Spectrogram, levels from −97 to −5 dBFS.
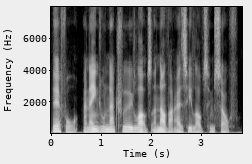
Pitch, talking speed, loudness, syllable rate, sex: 115 Hz, 155 wpm, -20 LUFS, 6.0 syllables/s, male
